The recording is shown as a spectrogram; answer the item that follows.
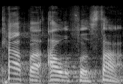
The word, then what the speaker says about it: Kappa Alpha Psi: Okay, Kappa Alpha Psi. Let me say that right. Kappa Alpha Psi. – There you go.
